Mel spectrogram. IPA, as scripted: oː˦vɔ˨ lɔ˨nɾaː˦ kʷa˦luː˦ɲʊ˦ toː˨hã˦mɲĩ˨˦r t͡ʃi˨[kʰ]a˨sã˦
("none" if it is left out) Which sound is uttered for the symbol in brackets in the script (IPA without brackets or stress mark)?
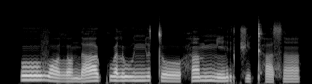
kʰ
